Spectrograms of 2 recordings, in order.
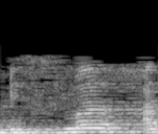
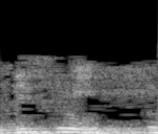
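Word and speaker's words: bismi (بِسْمِ): Kenapa bacanya bismi? Bukan bisma atau bismu atau bismallahi atau bismillahu gitu.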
